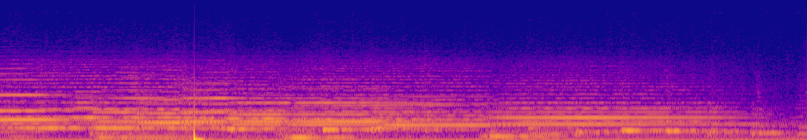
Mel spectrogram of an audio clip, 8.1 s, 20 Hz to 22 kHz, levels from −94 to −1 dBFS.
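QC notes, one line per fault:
1.95–2.09 s: phantom power thump. A supply switched on a live input sends a voltage step through the coupling capacitors, producing a deep low-frequency thump peaking near about -4 dBFS. Most of its energy dies away within roughly 32 ms, leaving a short tail.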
